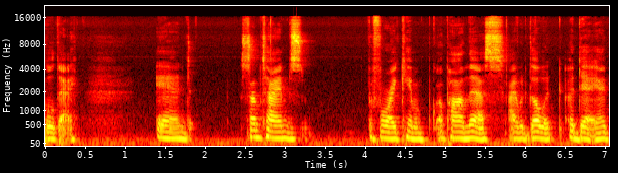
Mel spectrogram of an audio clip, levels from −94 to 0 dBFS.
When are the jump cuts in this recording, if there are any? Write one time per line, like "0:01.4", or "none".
none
